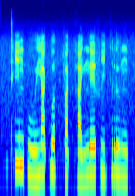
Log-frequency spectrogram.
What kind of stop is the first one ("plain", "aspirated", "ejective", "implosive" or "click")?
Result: aspirated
